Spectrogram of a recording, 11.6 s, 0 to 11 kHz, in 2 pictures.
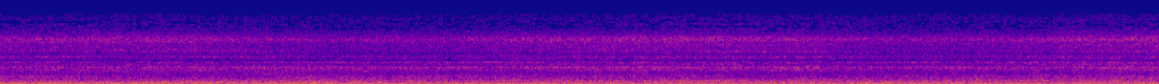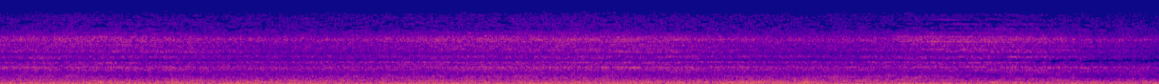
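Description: Caledonian Sleeper Mark 5 coaches rolling past close by: a steady rumble of wheels on rail with a high whine over it. It eases off near the end as the last coach passes.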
